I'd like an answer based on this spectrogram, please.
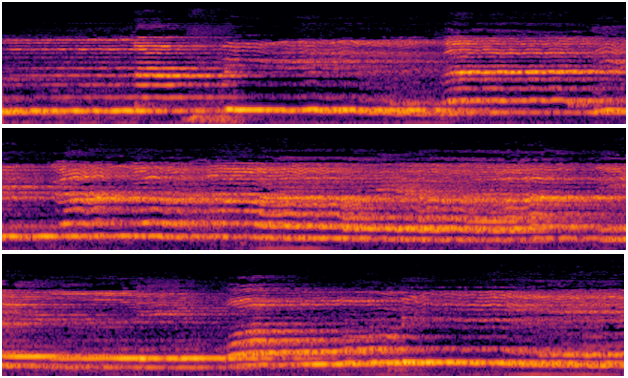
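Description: A woman's melodic Qur'an recitation (tilawah), long ornamented notes held and gliding up and down, sung through a microphone.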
